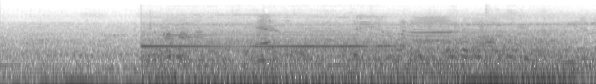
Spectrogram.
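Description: Outdoor street ambience: a steady low rumble with faint background voices, and a thin steady tone lasting about two seconds from about a second in.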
